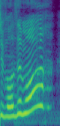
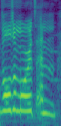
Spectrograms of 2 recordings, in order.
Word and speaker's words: Voldemort: Originally, it was supposed to be pronounced like the French Voldemort, but pop culture can't hold. So, Voldemort becames became Voldemort. I won't attempt to spell Dutch Dstra.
